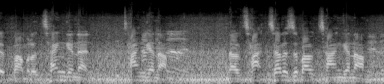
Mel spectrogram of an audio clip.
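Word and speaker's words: Tenganan: Tangana.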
